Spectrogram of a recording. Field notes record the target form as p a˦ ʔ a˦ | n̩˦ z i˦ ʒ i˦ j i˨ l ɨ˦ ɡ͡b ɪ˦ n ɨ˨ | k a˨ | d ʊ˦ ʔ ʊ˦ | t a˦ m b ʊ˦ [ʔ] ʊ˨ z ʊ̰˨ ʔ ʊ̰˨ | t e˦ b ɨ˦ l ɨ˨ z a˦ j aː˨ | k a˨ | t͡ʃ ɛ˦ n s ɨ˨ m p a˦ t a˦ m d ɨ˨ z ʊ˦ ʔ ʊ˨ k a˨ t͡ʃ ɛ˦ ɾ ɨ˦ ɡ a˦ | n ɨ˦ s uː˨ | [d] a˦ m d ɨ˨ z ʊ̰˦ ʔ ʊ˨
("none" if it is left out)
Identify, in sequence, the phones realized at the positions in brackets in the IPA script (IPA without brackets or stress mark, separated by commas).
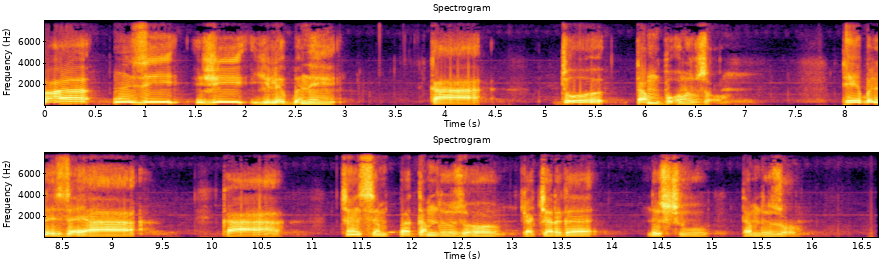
ʔ, t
